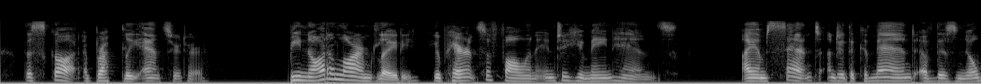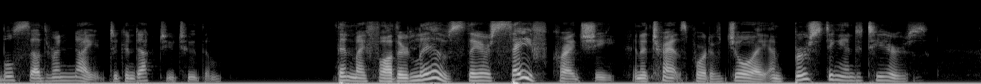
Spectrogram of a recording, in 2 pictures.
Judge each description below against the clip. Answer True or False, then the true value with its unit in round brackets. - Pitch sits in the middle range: True (155 Hz)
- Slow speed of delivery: False (155 wpm)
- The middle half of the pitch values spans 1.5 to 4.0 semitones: True (3.4 semitones)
